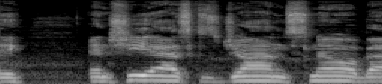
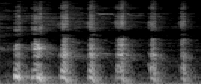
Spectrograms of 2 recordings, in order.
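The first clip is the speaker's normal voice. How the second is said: laugh; 10 semitones higher than usual. Real, not acted. Laughing at own joke.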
